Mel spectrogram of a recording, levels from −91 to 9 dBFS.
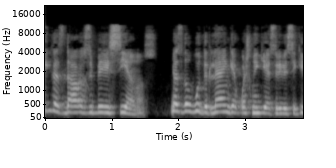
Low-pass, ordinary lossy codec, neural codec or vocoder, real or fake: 10.8 kHz; MP3, 48 kbps; codec, 24 kHz, 0.9 kbps, WavTokenizer, small release; fake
